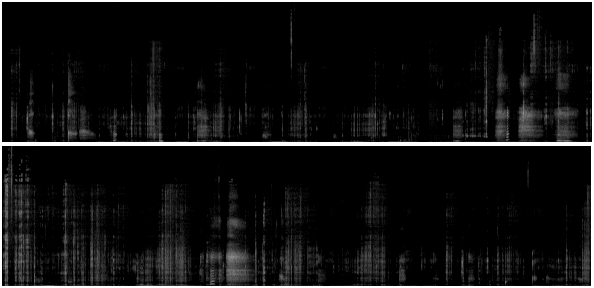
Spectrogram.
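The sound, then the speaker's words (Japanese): Someone chews a crispy, sweet pastry with a juicy pineapple filling, making many faint, crunchy bites and wet mouth sounds in a steady, irregular rhythm, with no talking. “外はパリパリで甘い、中のパインもみずみずしくて美味しいね。”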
